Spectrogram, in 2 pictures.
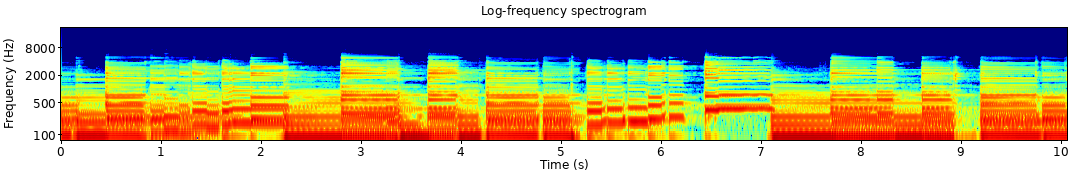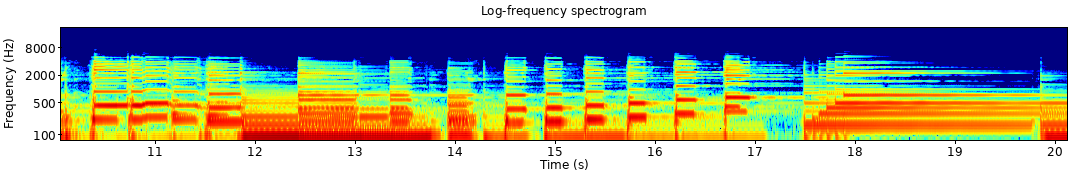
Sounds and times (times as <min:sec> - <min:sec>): Music: 0:00.0 - 0:20.1.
